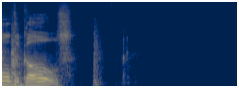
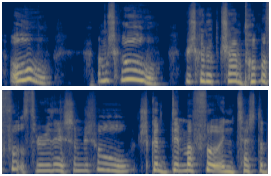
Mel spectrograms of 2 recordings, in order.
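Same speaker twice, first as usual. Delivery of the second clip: mocking a timid defender; 6 semitones higher than usual. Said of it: "Lock your foot and clear".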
